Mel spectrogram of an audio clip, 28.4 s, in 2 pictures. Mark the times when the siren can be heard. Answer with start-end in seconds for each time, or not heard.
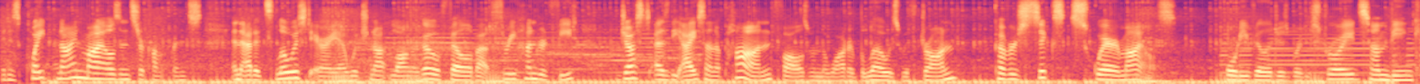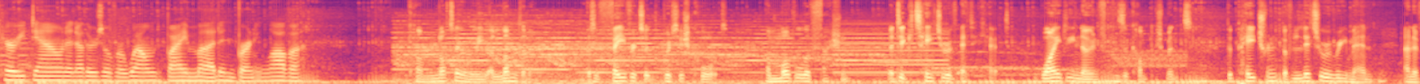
3.5-7.0, 18.1-26.1.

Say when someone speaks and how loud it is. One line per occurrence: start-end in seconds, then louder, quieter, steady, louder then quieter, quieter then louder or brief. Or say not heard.
0.0-17.3 steady
18.3-28.3 steady.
